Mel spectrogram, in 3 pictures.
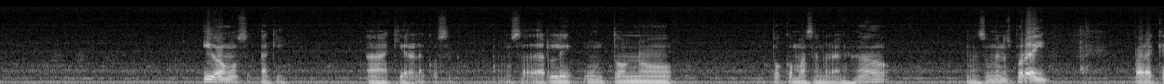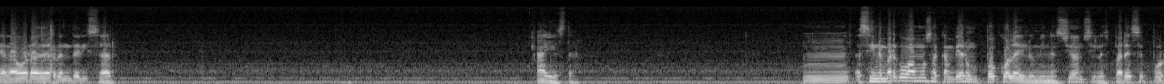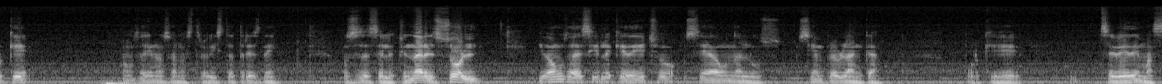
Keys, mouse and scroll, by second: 0.4 click, 1.5-2.7 drag, 2.9-5.9 drag, 6.3 click, 7.1-8.3 drag, 10.7 F12, 23.1 click, 23.9 click, 24.9 right click, 26.5 click, 27.9 click, 29.7 click, 31.9 click.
